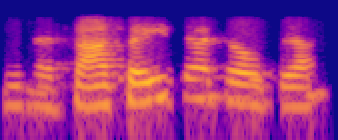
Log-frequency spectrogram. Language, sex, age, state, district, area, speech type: Sindhi, female, 60+, Uttar Pradesh, Lucknow, rural, conversation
